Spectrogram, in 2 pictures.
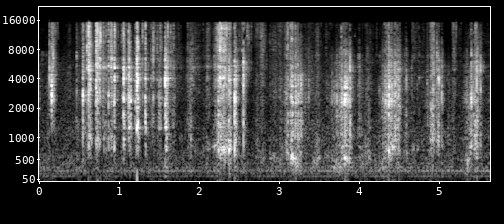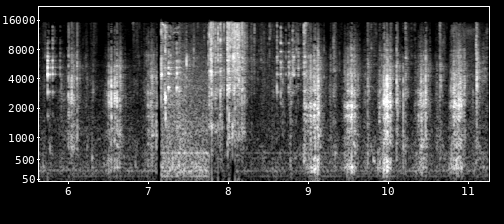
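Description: Close-up crunching of someone chewing dry, uncooked instant ramen noodles: a dense run of irregular crackles and crunches.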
